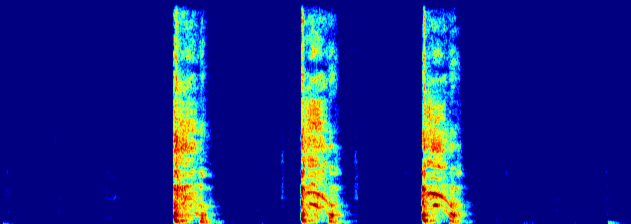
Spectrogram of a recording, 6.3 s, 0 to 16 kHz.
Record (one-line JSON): {"three_cough_length": "6.3 s", "three_cough_amplitude": 31604, "three_cough_signal_mean_std_ratio": 0.29, "survey_phase": "alpha (2021-03-01 to 2021-08-12)", "age": "45-64", "gender": "Male", "wearing_mask": "No", "symptom_none": true, "smoker_status": "Never smoked", "respiratory_condition_asthma": false, "respiratory_condition_other": false, "recruitment_source": "REACT", "submission_delay": "1 day", "covid_test_result": "Negative", "covid_test_method": "RT-qPCR"}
